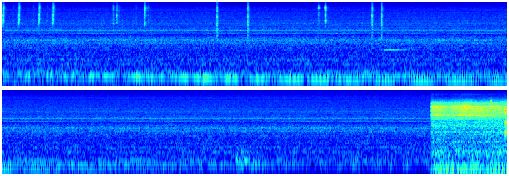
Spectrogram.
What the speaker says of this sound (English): Can shut down both engines.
